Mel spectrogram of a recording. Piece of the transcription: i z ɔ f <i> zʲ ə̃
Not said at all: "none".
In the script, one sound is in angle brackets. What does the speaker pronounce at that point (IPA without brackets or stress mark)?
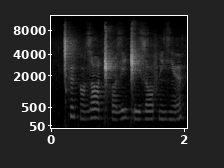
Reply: ĩ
